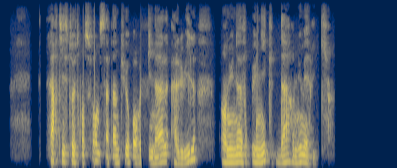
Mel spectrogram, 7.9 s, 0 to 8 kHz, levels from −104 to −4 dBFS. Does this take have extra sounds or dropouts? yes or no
yes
